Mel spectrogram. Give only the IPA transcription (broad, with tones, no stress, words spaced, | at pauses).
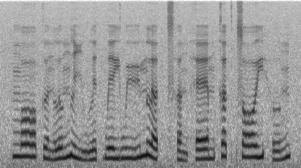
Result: ŋɔː˧kɵ˨˩nlʊ˨˥ŋ liː˨˩wlɪ˨k̚ we˨jwyː˨˥m lɐ˨˥t̚t͡sʰɐ˨˩ŋhɛː˨˧mkɐ˥k̚ t͡sɔː˧jhʊ˨˥ŋ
